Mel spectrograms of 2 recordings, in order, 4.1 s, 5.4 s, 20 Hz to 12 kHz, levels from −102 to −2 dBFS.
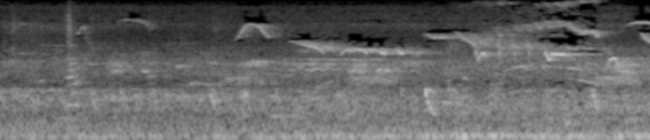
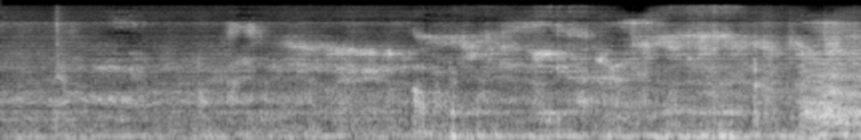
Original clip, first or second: first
